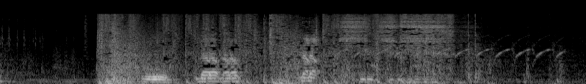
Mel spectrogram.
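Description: Gunshots crack in a rapid burst.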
